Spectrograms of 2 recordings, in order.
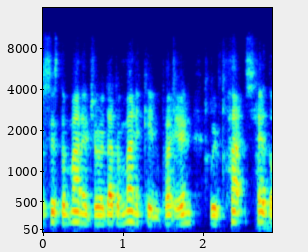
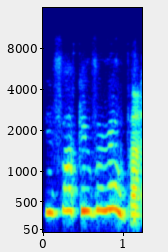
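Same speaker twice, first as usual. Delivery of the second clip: much higher, laughing disbelief; incredulous. Retold or imitated. Hearing the bouncer is armed, a high incredulous cry. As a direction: squeak it in disbelief.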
